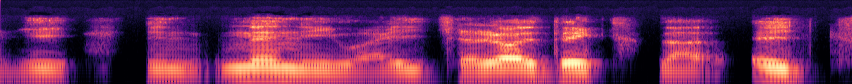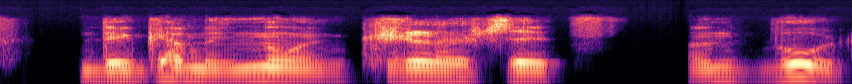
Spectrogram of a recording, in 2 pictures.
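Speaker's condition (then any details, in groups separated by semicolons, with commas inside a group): Cerebral palsy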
